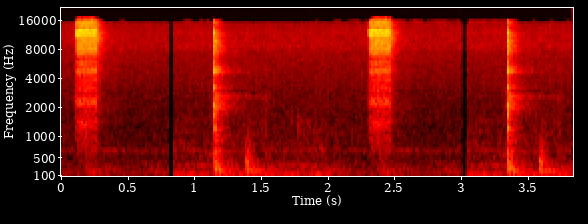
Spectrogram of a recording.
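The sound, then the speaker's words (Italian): Two short hissing bursts of Svitol spray lubricant in a home garage, each followed by a couple of faint metallic knocks from two 13 mm wrenches, forming a repeating rhythmic pattern. “Io nel garage di casa ho usato due 13 fisse e lo svitol.”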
